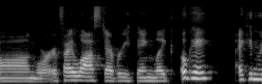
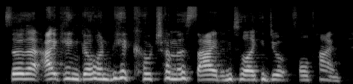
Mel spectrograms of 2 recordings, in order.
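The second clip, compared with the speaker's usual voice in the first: louder and higher, pleading with frustration; like you want to shake them by the shoulders; a fed-up rant at the interviewers; exasperated outburst; 6 semitones higher, 6 dB louder than usual. Pretend. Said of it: "I wanted to shake them and just be like".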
